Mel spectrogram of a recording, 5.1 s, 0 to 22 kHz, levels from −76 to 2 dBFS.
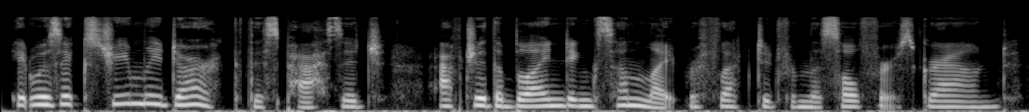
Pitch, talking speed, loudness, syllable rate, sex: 225 Hz, 175 wpm, -18 LUFS, 5.9 syllables/s, female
